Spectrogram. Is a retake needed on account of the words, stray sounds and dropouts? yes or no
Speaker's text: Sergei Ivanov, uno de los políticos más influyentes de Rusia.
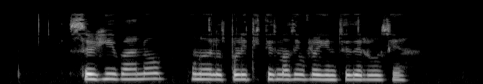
no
